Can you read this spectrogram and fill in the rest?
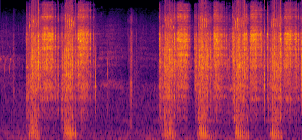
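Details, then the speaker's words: Two-stroke string trimmer that only runs with the throttle held and dies as soon as the throttle is released, started with choke and primes: six quick pull-cord bursts about a second apart with brief sputters, never settling into a run; hard starting. "his one here has a little issue i can only hold the throttle down second i let off of the throttle it dies um so i'll demonstrate that"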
